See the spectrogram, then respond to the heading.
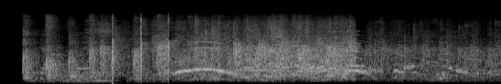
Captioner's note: audience clapping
